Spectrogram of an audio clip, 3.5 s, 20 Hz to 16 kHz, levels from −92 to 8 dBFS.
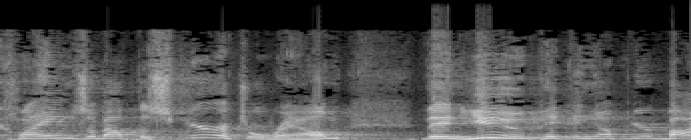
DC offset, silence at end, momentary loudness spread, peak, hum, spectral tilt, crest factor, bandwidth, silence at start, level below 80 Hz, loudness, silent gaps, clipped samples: under 0.1%; 0 s; 10 LU; 0 dBFS; none; -4 dB/octave; 12 dB; 13.5 kHz; 0 s; -48 dBFS; -12 LUFS; none; 0.3%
